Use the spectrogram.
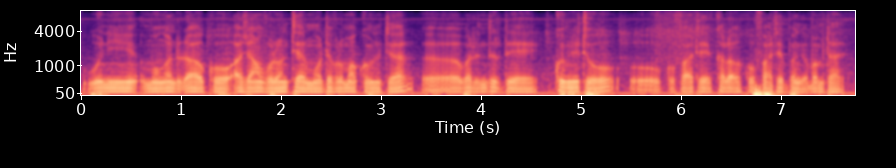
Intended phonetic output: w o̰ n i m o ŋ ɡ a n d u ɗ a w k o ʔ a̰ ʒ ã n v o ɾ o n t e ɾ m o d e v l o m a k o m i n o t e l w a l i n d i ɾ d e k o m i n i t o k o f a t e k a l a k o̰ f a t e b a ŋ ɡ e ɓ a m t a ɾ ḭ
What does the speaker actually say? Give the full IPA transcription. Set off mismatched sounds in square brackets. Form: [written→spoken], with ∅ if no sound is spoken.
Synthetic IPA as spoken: w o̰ n i m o ŋ ɡ a n d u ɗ a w k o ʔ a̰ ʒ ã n v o [ɾ→l] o n t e ɾ m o d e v l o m a k o m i n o t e [l→ɾ] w a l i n d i ɾ d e k o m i n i t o k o f a t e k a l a k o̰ f a t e b a ŋ ɡ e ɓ a m t a ɾ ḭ

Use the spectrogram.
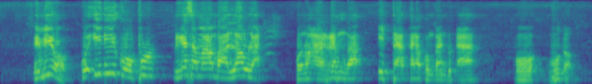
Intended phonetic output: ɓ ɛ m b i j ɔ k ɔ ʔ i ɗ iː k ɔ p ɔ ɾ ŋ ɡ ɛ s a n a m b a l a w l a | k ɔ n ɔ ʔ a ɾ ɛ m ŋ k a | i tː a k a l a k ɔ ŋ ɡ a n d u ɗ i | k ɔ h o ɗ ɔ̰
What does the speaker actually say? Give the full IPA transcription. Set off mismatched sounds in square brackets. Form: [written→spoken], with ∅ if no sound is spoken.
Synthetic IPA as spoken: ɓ ɛ m b i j ɔ k ɔ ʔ i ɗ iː k ɔ p [ɔ→u] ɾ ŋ ɡ ɛ s a [n→m] a m b a l a w l a | k ɔ n ɔ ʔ a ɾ ɛ m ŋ [k→ɡ] a | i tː a k a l a k ɔ ŋ ɡ a n d u ɗ [i→a] | k ɔ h [o→u] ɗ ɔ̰

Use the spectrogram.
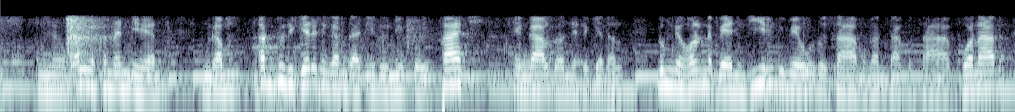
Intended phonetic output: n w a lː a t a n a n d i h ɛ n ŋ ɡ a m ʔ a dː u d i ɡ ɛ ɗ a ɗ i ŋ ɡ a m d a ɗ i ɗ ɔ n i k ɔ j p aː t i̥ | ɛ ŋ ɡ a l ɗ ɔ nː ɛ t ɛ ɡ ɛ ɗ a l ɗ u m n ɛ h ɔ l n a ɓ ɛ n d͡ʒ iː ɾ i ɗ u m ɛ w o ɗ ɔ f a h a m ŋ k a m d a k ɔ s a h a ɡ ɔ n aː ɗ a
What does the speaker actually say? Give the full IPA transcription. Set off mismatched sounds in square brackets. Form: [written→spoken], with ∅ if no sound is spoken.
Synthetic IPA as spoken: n w a lː a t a n a n d i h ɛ n ŋ ɡ a m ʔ a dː u d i ɡ ɛ ɗ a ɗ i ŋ ɡ a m d a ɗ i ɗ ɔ n i k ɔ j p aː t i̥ | ɛ ŋ ɡ a l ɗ ɔ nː ɛ t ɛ ɡ ɛ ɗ a l ɗ u m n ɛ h ɔ l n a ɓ ɛ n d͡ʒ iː ɾ i ɗ u m ɛ w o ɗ ɔ [f→s] a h a m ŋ [k→ɡ] a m d a k ɔ s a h a ɡ ɔ n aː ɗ a

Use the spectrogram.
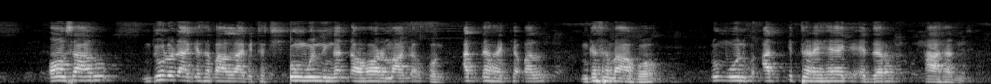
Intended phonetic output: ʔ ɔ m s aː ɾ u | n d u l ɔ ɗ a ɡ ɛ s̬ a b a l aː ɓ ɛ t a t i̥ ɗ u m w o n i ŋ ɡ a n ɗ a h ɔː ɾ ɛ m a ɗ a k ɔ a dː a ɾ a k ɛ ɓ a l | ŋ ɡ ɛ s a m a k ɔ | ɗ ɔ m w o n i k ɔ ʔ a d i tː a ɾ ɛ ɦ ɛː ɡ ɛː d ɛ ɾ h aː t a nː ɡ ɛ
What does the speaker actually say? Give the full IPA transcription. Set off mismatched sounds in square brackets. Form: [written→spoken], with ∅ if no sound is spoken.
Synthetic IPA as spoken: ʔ ɔ [m→n] s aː ɾ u | n d u l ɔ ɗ a ɡ ɛ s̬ a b a l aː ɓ ɛ t a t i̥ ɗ u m w o n i ŋ ɡ a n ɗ a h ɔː ɾ ɛ m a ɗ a k ɔ a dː a ɾ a k ɛ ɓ a l | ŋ ɡ ɛ s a m a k ɔ | ɗ [ɔ→u] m w o n i k ɔ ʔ a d i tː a ɾ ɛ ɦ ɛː ɡ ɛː d ɛ ɾ h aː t a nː [ɡ→d] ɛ

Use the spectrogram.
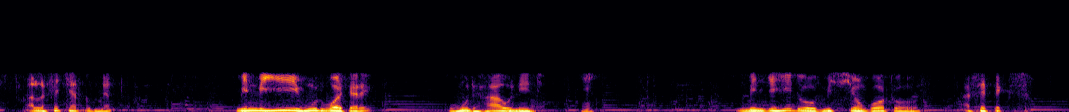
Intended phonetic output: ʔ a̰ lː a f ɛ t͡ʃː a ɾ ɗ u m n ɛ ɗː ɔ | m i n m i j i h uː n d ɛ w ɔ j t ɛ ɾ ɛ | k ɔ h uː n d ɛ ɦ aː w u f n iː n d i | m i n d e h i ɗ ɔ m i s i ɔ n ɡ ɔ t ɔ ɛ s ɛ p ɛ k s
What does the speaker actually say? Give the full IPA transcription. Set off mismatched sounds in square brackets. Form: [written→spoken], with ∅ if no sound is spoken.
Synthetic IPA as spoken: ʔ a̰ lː a f ɛ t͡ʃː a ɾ ɗ u m n ɛ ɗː ɔ | m i n m i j i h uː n d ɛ w ɔ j t ɛ ɾ ɛ | k ɔ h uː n d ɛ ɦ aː w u [f→∅] n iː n d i | m i n [d→d͡ʒ] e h i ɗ ɔ m i s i ɔ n ɡ ɔ t ɔ [ɛ→a] s ɛ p ɛ k s

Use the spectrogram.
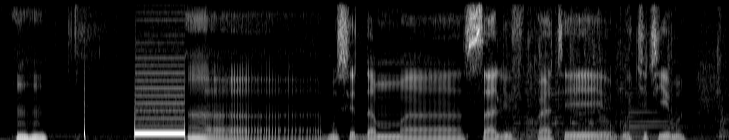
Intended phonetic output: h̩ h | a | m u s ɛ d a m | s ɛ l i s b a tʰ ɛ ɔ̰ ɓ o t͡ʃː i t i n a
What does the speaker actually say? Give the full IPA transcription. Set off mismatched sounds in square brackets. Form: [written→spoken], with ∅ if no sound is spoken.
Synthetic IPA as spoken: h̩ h | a | m u s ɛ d a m | s [ɛ→a] l i [s→f] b a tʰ ɛ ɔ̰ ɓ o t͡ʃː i t i [n→m] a

